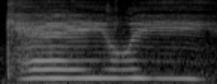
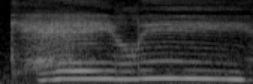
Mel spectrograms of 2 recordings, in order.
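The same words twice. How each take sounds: First: Soft, eerie call of her name; aisle calling again. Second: Soft, eerie, far-off call; a ghostly lure from the store aisle; aisle calling her name. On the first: The aisle calls her a second time, soft and eerie. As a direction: lure her in, like a ghost. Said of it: "And I heard it". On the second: Store aisle calls her name, soft and eerie. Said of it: "it was calling out to me". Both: Pretend.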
